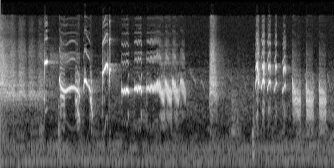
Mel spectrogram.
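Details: Caged Oriental magpie-robin singing a song that imitates a squirrel: loud whistled slurs, rapid buzzy trills and sharp repeated chip notes in quick bursts, separated by short pauses.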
